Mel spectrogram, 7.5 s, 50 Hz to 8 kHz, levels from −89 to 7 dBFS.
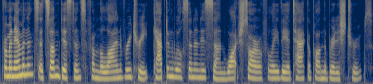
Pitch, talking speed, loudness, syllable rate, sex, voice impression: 215 Hz, 195 wpm, -20 LUFS, 5.3 syllables/s, female, feminine, very adult-like, slightly muffled, slightly calm, slightly elegant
